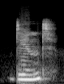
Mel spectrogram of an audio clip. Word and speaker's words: didn't: So and with didn't, it's even worse because it's not only the loss of t, it's also the loss of second d, and one of the most common pronunciations of didn't is did.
